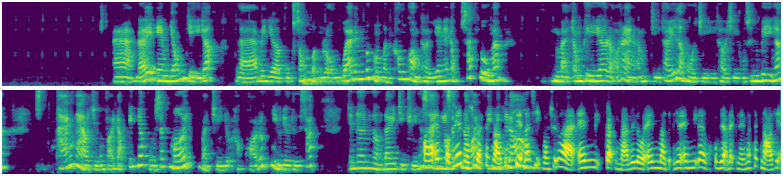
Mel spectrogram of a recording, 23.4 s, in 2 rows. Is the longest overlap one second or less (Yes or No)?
No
